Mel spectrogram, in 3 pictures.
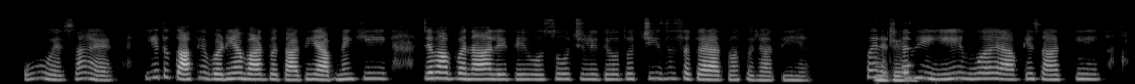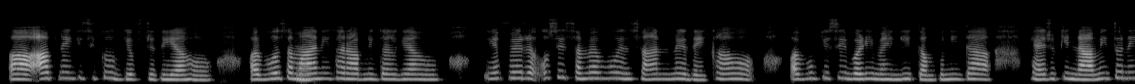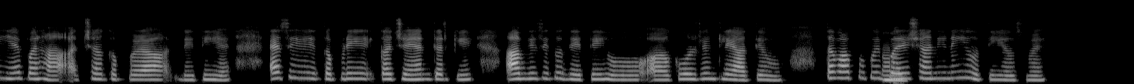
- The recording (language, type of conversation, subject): Hindi, podcast, सुबह उठने के बाद आप सबसे पहले क्या करते हैं?
- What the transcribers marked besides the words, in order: in English: "गिफ्ट"; in English: "कोल्ड ड्रिंक"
